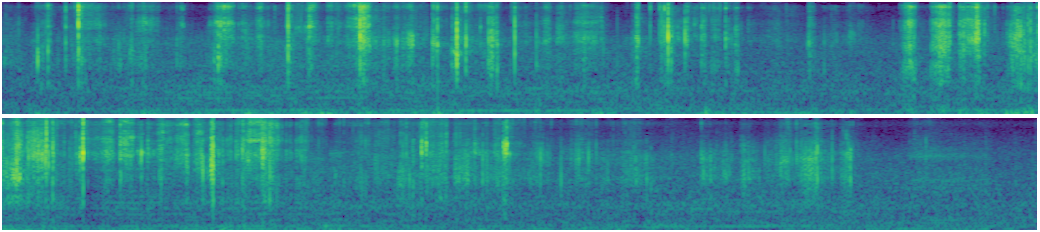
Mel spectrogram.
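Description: Dull knife blade scraping around the inside of a mussel shell, a quick irregular run of scrapes and clicks, as the meat is worked loose from the shell for bait.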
